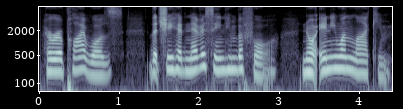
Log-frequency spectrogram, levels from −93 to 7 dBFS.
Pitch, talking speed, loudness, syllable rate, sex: 200 Hz, 205 wpm, -18 LUFS, 5.7 syllables/s, female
